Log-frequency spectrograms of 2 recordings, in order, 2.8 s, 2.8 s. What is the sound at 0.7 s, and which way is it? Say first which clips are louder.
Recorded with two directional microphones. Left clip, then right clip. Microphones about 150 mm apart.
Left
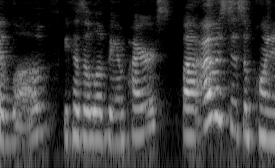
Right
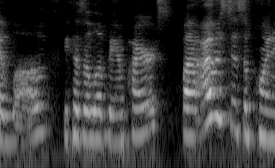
A woman's voice: left 2 dB; 40° left (ahead or behind).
